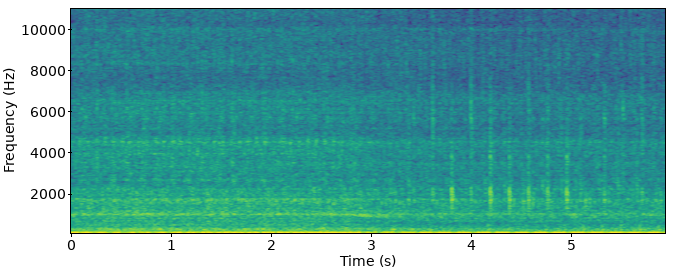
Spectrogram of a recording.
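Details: Engine at low idle with a light, uneven tapping knock that becomes more noticeable later on; the cause is unclear.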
